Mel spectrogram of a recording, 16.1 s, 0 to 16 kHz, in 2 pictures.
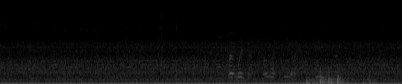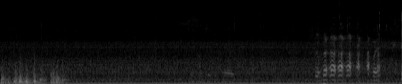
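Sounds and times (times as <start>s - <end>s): low rumble: 0.0s - 14.6s
distant voices: 0.0s - 16.0s
low knocks: 6.1s - 7.2s, 8.0s - 9.7s.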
